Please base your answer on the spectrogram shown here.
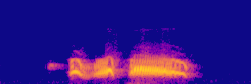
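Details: One spotted dove call uttered to challenge other doves, a low hollow double coo followed by a sustained slightly falling croo, clear with no other sounds.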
